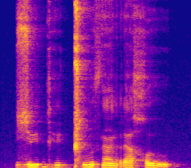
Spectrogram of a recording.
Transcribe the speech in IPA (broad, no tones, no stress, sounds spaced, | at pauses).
z y ɡʱ y ǁʰ u θ ã r a χ u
